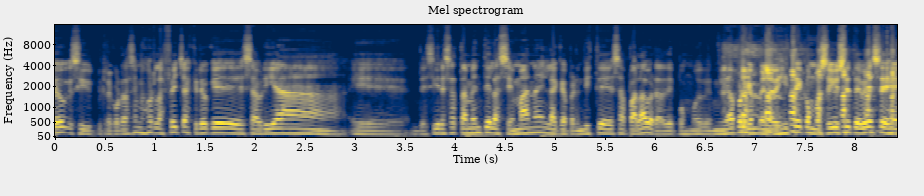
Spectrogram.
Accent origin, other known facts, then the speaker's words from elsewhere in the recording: Canary Islands, Spain; accent: Canarian; No sabéis interpretar mi acento canario.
